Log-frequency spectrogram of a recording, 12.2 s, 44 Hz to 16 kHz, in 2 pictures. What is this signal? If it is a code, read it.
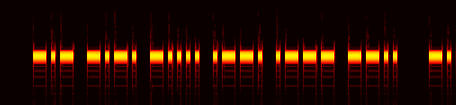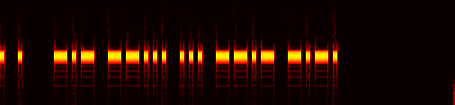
Morse code, heard as a keyed tone, about 20 wpm, 700 Hz. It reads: KC6PJZ DE K7SQC
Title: USA Callsign DE Callsign 20wpm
